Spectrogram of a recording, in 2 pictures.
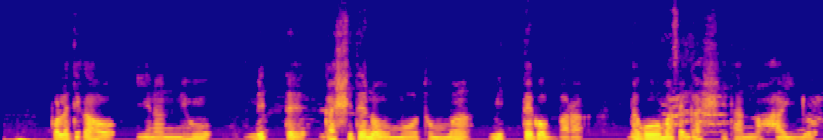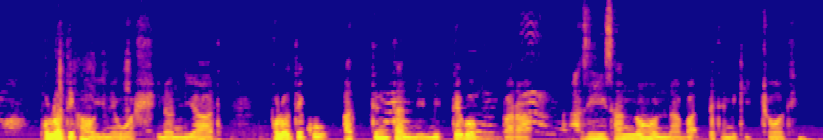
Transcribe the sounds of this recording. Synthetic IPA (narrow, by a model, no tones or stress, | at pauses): pɔlɛt̪ɪkɐhɔ | jɪnɐnːɪhʊ | mɪt̪ːɛɡɐʃːɪt̪ɛnoːmo̞ːt̪ʊmːɐ | mɪt̪ːɛɡɔbːɐɾɐ | d̪ɐɡoːmɐsɛɡɐʃːɪt̪ɐnːɔhɐjːɔpɔlɔt̪ɪkɐhɔjɪnɛwɔʃːɪnɐnːjaːt̪ɛ̥ | pɔlɔt̪ɪkʊɐt̪ːɪnt̪ɐnːɪmɪt̪ːɛɡɔbːɐɾɐhɐsiːsɐnːɔhɔnːɐbɐɗːɛt̪ɛmɪkʼɪt͡ʃːo̞ːt̪ɪ̥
